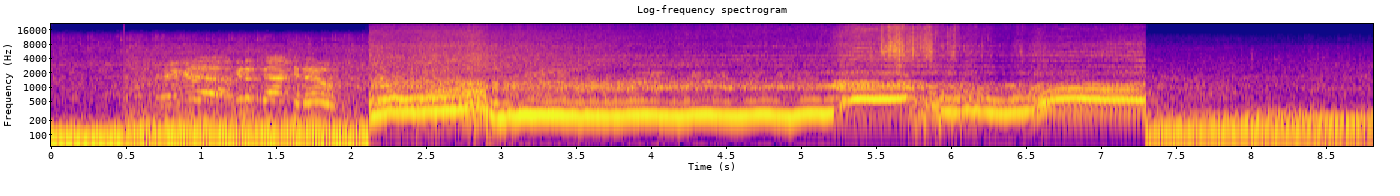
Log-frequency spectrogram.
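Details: Rebuilt 400ci small-block Chevy V8 (new bearings, rings, machined crank) in a 5-speed S10, first run after rebuild with 65 psi oil pressure: deep V8 burble climbing and dropping cleanly through revs, no ticks or knocks; no weird noises.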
